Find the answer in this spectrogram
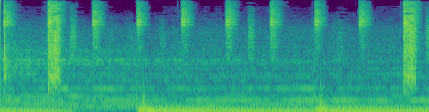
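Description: Background music: a beat with deep bass, a regular kick drum and quick hi-hat ticks, the bass dropping out briefly about half a second in.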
